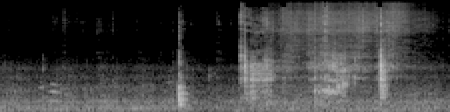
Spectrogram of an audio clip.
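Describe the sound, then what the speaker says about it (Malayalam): A pot of tuna fish curry, Kerala style, being stirred: a few quick scraping strokes of a spoon against the pot, with a sharp metallic clink near the end and quiet gaps between. "ഉപ്പിട്ടിട്ട് കുറച്ച് ഇളക്കി കൊടുക്കുന്നുണ്ട്."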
